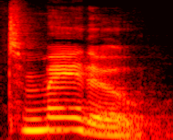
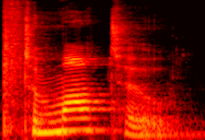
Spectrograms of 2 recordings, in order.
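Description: First: It is said with an American accent. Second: It is said with a British accent.

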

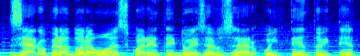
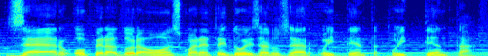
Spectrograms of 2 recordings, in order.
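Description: First: The number is read at a quicker pace. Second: The number is read at a slower pace.

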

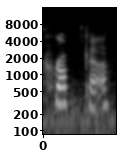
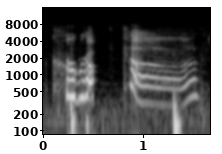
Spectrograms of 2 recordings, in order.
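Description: First: The name is said with two syllables. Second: The name is said with four syllables. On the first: "I've always pronounced it Krupka" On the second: "It just sounds so weird with the A"

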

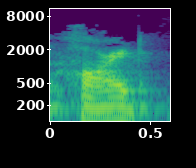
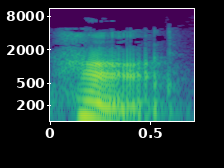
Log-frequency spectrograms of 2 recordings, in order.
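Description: First: The r after the vowel is clearly pronounced. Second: The r after the vowel is dropped. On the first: The speaker calls it wrong. "No hard" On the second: The speaker calls it right. "but hard"

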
